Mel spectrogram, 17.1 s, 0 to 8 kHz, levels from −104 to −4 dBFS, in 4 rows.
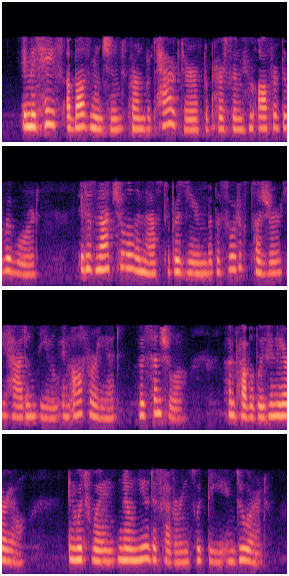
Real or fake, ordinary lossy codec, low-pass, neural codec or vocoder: fake; AAC, 16 kbps; 7.2 kHz; autoencoder, 22.05 kHz, a latent of 192 numbers a frame, VITS, trained on one speaker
